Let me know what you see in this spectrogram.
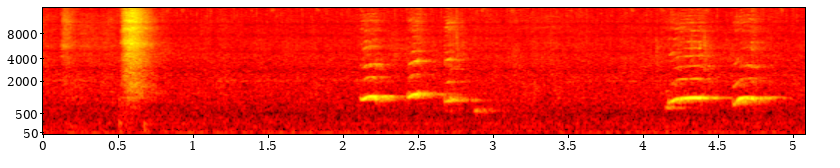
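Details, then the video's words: Maltese named Kong-i, left with someone else while its owners go out shopping, whimpers indoors: two pairs of high, thin whines with a slight rise, plus a lower short whine, separated by a pause. An earlier sharp click is heard. "콩이가 찡찡찡 거리는 이유는?"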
